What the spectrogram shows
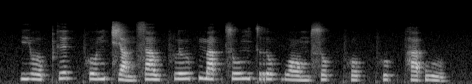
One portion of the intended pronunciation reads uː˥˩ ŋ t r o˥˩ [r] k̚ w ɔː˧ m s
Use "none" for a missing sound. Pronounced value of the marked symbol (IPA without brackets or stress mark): none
